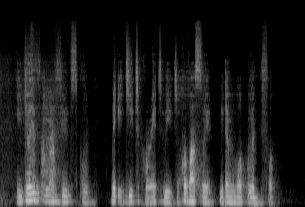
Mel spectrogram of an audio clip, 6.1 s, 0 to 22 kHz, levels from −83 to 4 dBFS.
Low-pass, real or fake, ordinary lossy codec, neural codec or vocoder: 14.4 kHz; fake; none; codec, 44.1 kHz, 0.9 kbps, DAC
